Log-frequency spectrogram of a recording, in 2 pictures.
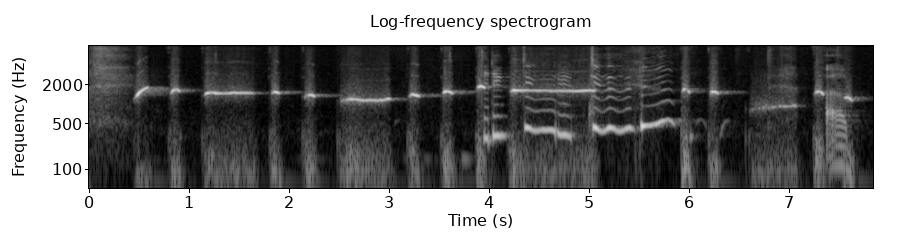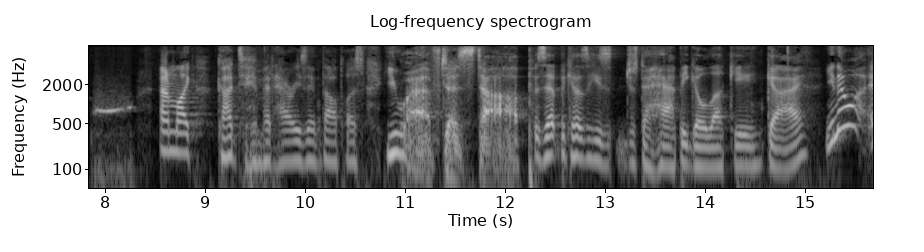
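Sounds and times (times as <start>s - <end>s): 
person whistling a tune: 0.4s - 8.4s
speech: 4.0s - 5.5s, 8.6s - 15.6s.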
